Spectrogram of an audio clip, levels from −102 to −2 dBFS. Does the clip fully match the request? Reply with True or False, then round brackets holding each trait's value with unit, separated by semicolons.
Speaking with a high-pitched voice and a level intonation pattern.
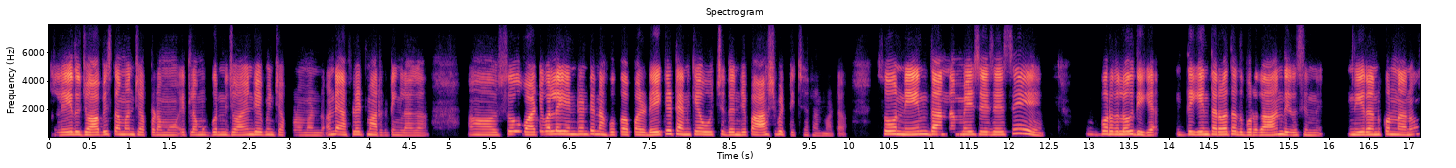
True (205 Hz; 2.3 semitones)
